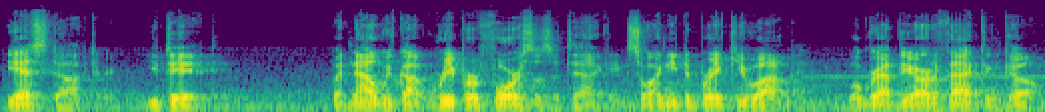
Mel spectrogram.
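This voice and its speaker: An actor playing a resolute, no-nonsense military commander, direct and terse. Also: male voice, on the low side, fairly quick, fairly bright tone, a little hiss or hum, lightly acted. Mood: firm. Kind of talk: video game dialogue.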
